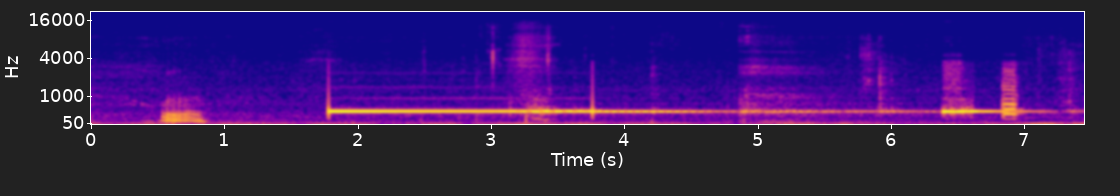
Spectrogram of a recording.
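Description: A telephone dial tone while a number is dialled: a steady, continuous tone that holds for several seconds, broken near the end by a few short clicks and tone bursts.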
